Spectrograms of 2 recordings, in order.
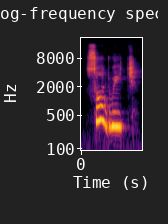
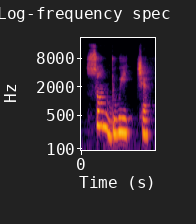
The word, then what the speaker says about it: sandwich: Sandwich. C'est un mot d'origine anglaise, tout comme le Wi-Fi. Sandwich. Donc, vous avez sandwich. Il nous manque? Très bien, il nous manque toujours oui, W-I.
